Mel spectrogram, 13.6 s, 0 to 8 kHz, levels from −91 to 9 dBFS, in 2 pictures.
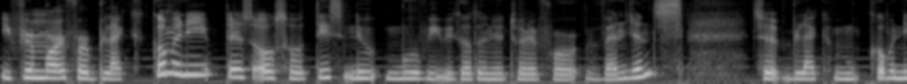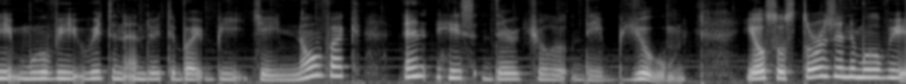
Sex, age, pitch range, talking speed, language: female, 10-29, 190-260 Hz, 170 wpm, English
